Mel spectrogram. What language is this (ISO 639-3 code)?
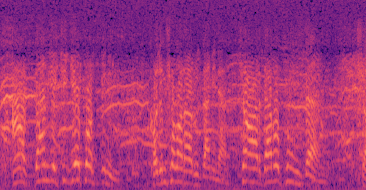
fas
